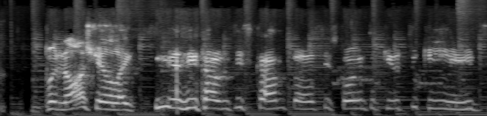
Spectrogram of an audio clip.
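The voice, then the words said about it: Failed attempt at Austrian accent. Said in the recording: “that was not my Austrian accent. That was terrible.”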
